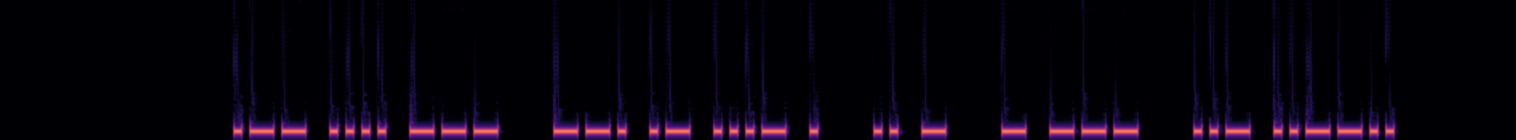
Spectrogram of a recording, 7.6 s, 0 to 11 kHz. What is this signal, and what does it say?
Morse code, heard as a keyed tone, about 32 wpm, 700 Hz. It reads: WHO GAVE IT TO U?
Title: Sentences from Top 500 Words and Abbreviations 30wpm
